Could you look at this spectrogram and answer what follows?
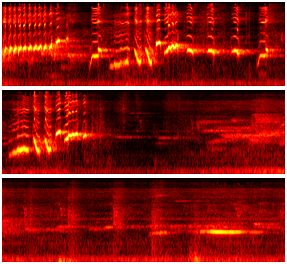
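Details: White-rumped shama singing loudly as a lure for other shamas: rich, varied phrases of swooping whistles and chatters for five seconds, then silence and faint background warbling.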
